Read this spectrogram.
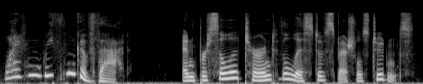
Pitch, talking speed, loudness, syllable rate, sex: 230 Hz, 210 wpm, -16 LUFS, 5.6 syllables/s, female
